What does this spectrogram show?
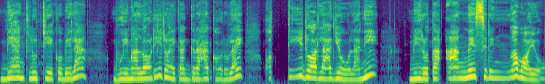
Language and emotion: Nepali, fearful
